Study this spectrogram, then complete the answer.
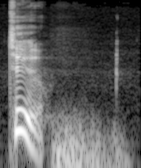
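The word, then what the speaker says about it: two: The silent letter here is the W. Okay, and the word is pronounced to. To.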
